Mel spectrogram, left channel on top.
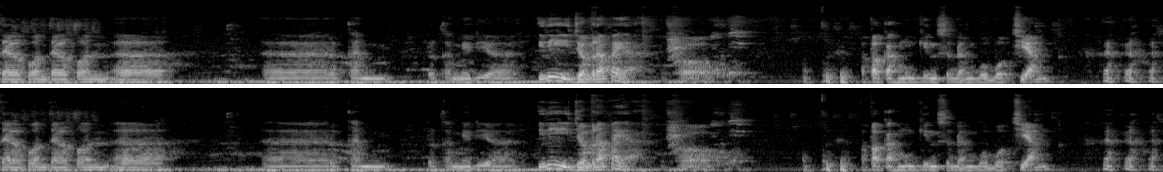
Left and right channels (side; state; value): both; normal; correlation 0.37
